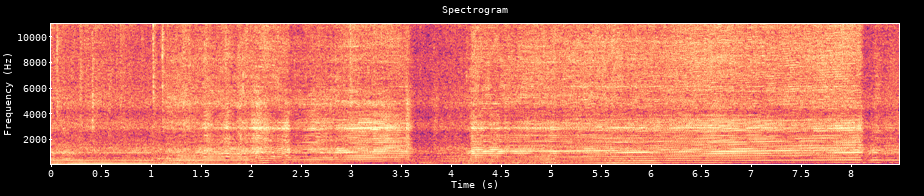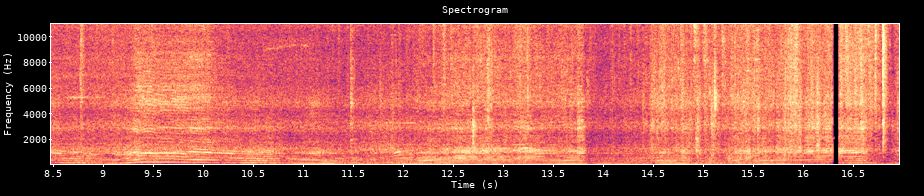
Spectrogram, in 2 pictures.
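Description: Tyres rumble and hiss on a wet road.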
